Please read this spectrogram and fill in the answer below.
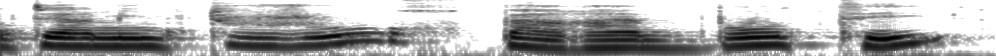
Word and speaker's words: thé: On utilise souvent du thé vert de Chine. Le thé. Voyez les amis, le H du mot thé ne se prononce pas. Il reste muet.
